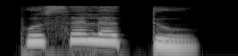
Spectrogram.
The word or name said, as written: ಪುಸಲತ್ತು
